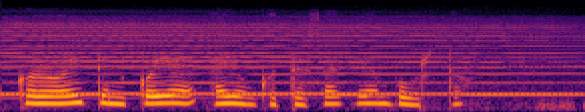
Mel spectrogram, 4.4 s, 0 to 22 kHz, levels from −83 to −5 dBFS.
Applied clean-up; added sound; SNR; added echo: none; Harmonica; 7 dB; none.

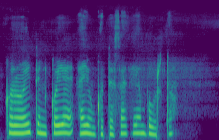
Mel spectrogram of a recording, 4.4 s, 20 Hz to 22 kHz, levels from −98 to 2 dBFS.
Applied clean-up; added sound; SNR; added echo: neural mask model Resemble Enhance denoiser.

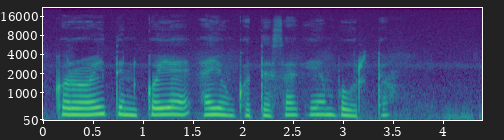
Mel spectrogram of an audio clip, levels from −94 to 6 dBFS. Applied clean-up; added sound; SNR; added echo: none; none; none; none.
